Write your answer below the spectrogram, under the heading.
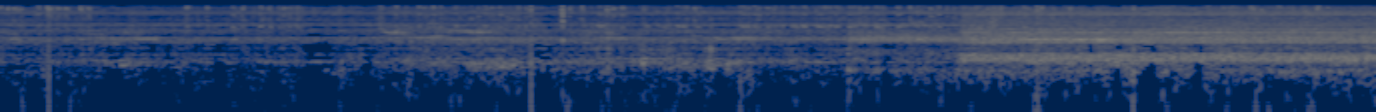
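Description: Faint steady hiss of room tone and microphone noise, with a few thin high tones, getting slightly louder about four to five seconds in.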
